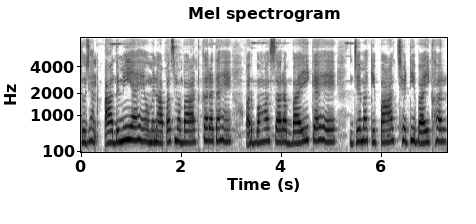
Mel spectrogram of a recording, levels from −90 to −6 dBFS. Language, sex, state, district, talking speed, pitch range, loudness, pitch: Chhattisgarhi, female, Chhattisgarh, Raigarh, 180 wpm, 265-295 Hz, -14 LUFS, 280 Hz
